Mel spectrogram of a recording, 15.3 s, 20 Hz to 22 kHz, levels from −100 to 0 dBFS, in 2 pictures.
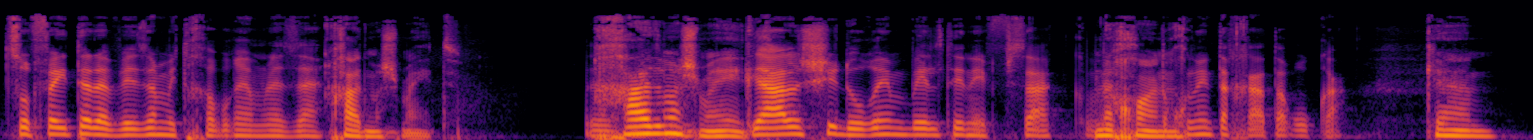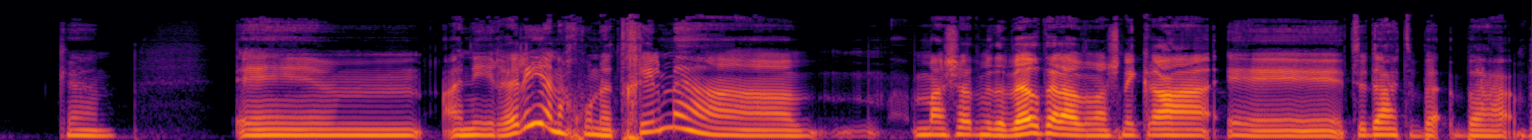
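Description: From start to finish the speech has the dull, gurgling character of MP2 compression, most likely a Layer II encode at a rate consistent with 80 kbps. With too few bits to share among its 32 sub-bands, the encoder shuts off the upper bands and quantises the rest coarsely, so the top end is missing and a granular swirl clings to the voice. Unlike a plain low-pass filter, the missing bands flicker in and out rather than staying cleanly cut.

At 15.07 s, right at the very end, there is a brief DAB burble: short blips of noise in single sub-bands. A small fraction of bit errors slipped past error correction into the MP2 data, and corrupted samples put short noise blips into individual sub-bands. What sets this apart from the steady codec gurgle is that it is a sudden isolated event, not a constant texture.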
